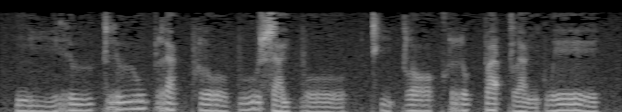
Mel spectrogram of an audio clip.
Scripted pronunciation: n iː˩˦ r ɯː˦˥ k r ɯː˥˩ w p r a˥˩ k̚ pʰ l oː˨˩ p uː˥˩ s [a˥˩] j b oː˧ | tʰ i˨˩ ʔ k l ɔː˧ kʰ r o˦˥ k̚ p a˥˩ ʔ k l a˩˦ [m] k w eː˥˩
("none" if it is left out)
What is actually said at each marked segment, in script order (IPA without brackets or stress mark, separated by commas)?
a˨˩, ŋ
